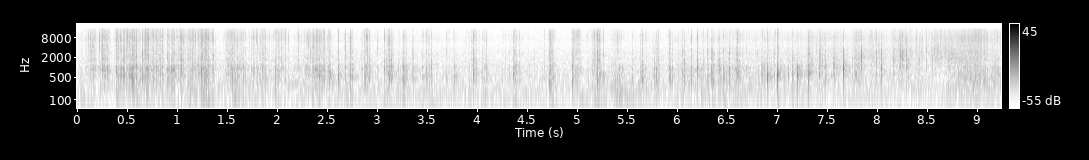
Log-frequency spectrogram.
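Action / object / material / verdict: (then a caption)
scrape / metal mesh scrub sponge over foam / metal mesh / none. A small silver mesh-covered foam sponge is scratched with long nails, then squeezed and crumpled in both hands. The result is a dense run of sharp, dry crinkling and crackling with bright, hissy texture and almost no low end.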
